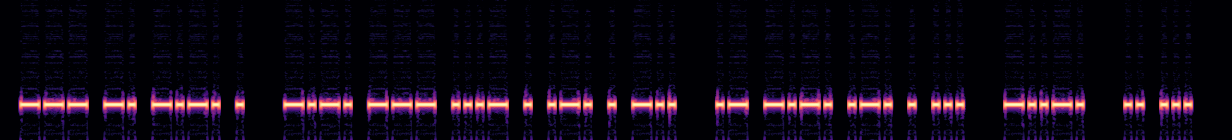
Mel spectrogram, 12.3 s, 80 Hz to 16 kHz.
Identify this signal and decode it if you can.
Morse code, heard as a keyed tone, about 20 wpm, 1000 Hz. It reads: ONCE COVERED ACRES / IS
